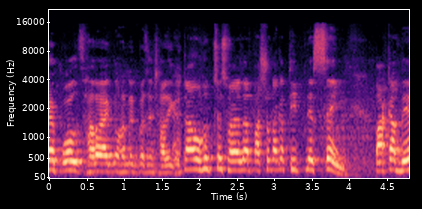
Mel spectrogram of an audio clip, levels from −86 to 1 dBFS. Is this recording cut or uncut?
cut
